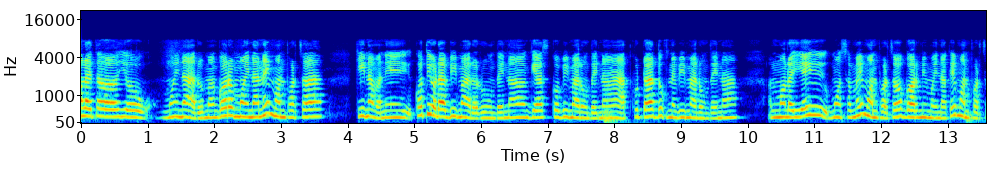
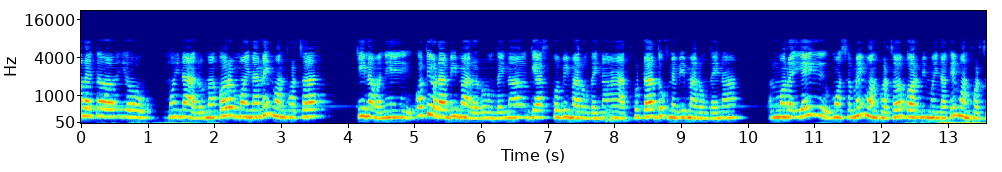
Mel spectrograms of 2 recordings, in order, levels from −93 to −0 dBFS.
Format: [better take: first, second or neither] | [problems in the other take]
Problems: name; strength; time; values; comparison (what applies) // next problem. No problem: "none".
first | noise reduction (neural mask model DeepFilterNet 3)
